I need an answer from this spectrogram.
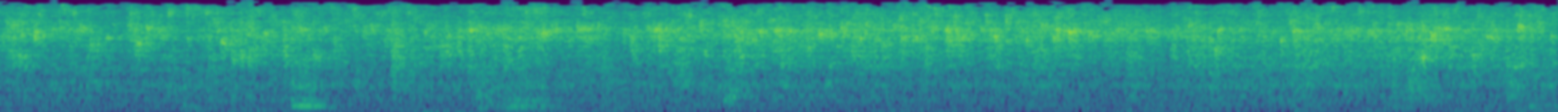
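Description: Chicken pieces frying in hot grease, a steady sizzle.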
